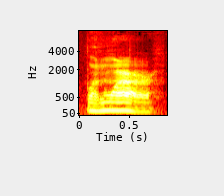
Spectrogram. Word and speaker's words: Lenoir: I live in Lenoir. I think it's Lenoir. We would pronounce it Lenoir, North Carolina.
